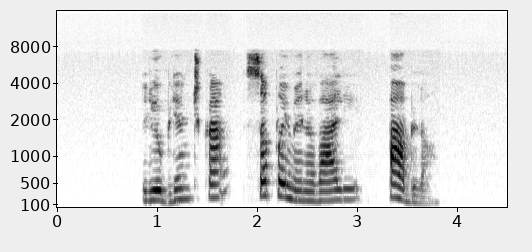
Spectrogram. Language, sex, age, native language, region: Slovenian, female, 50-59, Slovenian, Gorica region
